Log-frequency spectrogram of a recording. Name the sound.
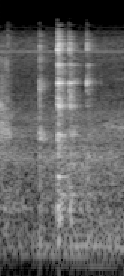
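stirring liquid into granola mixture in a bowl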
